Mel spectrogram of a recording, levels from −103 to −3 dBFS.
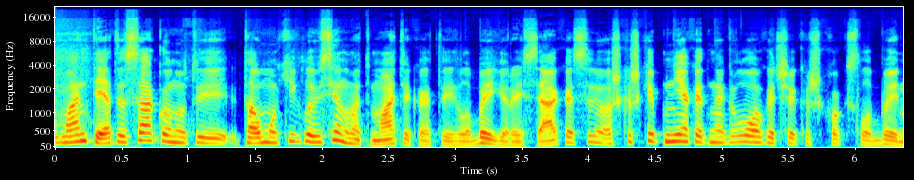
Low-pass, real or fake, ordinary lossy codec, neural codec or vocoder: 19.8 kHz; real; Opus, 32 kbps; none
